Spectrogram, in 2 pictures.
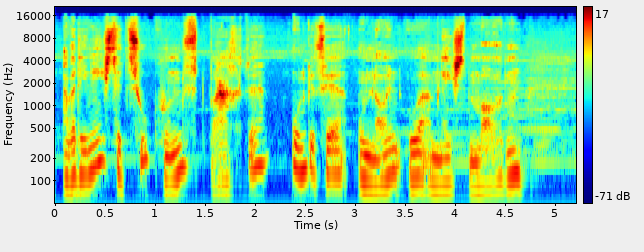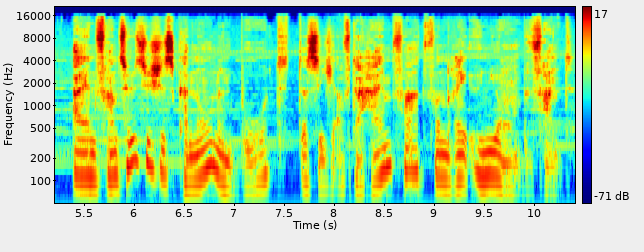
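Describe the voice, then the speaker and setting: An actor playing a reflective sea captain, narrating a literary radio drama in a measured way. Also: male voice, medium pitch, expressive, faint music behind. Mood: grave, reflective. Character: reflective seafaring captain recounting a past affair.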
